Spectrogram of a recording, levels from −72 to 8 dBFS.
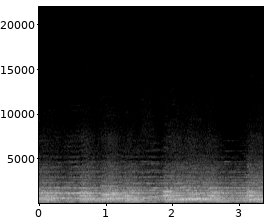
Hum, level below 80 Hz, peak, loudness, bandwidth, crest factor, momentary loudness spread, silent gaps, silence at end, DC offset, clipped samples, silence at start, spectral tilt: none; -58 dBFS; -2 dBFS; -16 LUFS; 11 kHz; 12 dB; 5 LU; none; 0 s; under 0.1%; under 0.1%; 0 s; -6 dB/octave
